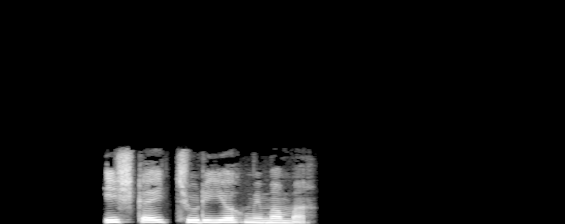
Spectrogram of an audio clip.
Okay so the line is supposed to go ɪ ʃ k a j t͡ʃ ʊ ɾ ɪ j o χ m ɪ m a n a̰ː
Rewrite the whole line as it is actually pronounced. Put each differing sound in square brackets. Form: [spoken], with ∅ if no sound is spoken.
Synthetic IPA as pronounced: ɪ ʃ k a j t͡ʃ ʊ ɾ ɪ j o χ m ɪ m a [m] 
